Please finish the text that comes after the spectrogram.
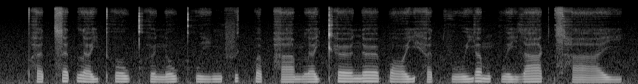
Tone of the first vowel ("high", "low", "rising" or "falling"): rising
